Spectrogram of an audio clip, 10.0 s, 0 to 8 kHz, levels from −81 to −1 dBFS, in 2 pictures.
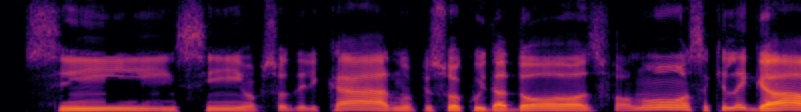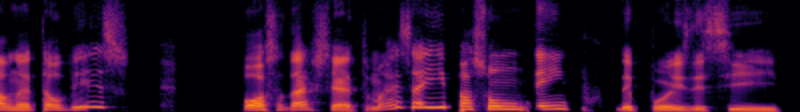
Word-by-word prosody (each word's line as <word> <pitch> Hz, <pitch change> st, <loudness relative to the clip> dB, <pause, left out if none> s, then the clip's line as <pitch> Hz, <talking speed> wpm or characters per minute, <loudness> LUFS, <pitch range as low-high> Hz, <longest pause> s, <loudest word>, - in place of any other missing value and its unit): Sim, 135 Hz, -1 st, -1 dB
sim, 115 Hz, +1 st, -5 dB
uma 100 Hz, -, -7 dB
pessoa 125 Hz, -, -9 dB
delicada, 145 Hz, +4 st, 0 dB
uma 115 Hz, -1 st, -5 dB
pessoa 115 Hz, +2 st, -3 dB
cuidadosa, 130 Hz, +4 st, 0 dB
falo 140 Hz, +2 st, -7 dB
nossa 165 Hz, -5 st, 0 dB
que 130 Hz, -, -7 dB
legal 155 Hz, +1 st, +5 dB
né, 135 Hz, -1 st, +1 dB
talvez 345 Hz, -, -1 dB, 0.7 s
possa 160 Hz, 0 st, +3 dB
dar 160 Hz, +2 st, +2 dB
certo. -, -, -1 dB
Mas 360 Hz, -, -4 dB
aí 335 Hz, +1 st, +6 dB
passou 215 Hz, -, +3 dB
um 210 Hz, -1 st, 0 dB
tempo 220 Hz, +3 st, -1 dB, 0.2 s
depois 130 Hz, 0 st, -1 dB
desse 115 Hz, -6 st, -4 dB
140 Hz, 145 wpm, -24 LUFS, 120-170 Hz, 0.7 s, aí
